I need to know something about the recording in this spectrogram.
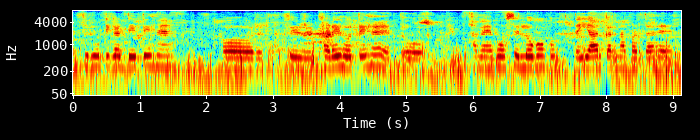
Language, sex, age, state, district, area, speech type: Urdu, female, 45-60, Bihar, Khagaria, rural, spontaneous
